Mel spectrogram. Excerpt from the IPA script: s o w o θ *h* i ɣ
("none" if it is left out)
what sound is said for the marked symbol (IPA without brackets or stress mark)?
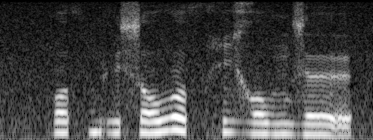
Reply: h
